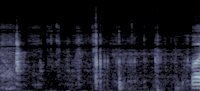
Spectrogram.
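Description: Several short, light knocks and handling noises as a soccer cleat is moved by hand and set down on a wooden surface.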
